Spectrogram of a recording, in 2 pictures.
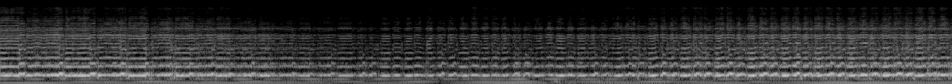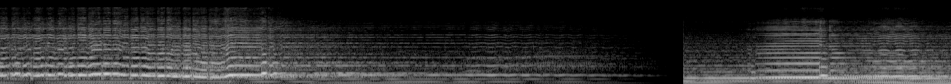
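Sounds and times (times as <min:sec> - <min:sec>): violin long note with vibrato: 0:16.4 - 0:19.0.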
